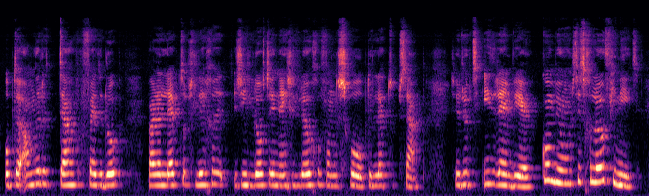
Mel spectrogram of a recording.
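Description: A woman's voice: a little high, level tone, normal speed, dark tone, roomy sound. A woman reading a self-written story aloud, plainly and with small repeats and restarts.

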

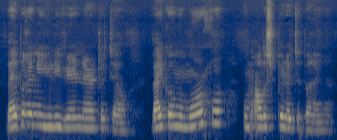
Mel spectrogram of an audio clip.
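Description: A woman's voice: a little high, expressive, moderate pace, narrow, tinny audio, natural voice. A woman voicing a stern police officer in a read-aloud story. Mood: approving.

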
